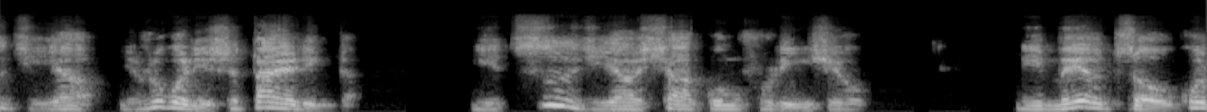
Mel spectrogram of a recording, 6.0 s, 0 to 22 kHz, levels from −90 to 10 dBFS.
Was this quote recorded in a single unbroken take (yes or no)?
yes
